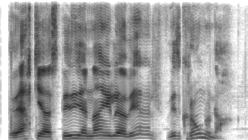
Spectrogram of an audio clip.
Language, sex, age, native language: Icelandic, male, 20-29, Icelandic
